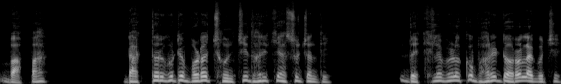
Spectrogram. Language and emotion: Odia, fearful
